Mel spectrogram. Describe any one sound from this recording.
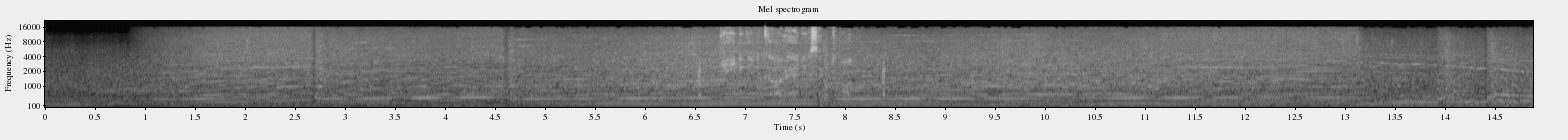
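A racing car engine roars loudly up close, revving higher through each gear.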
